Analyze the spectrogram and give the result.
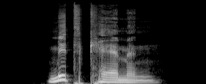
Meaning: first/third-person plural dependent subjunctive II of mitkommen
- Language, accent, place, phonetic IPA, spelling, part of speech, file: German, Germany, Berlin, [ˈmɪtˌkɛːmən], mitkämen, verb, De-mitkämen.ogg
